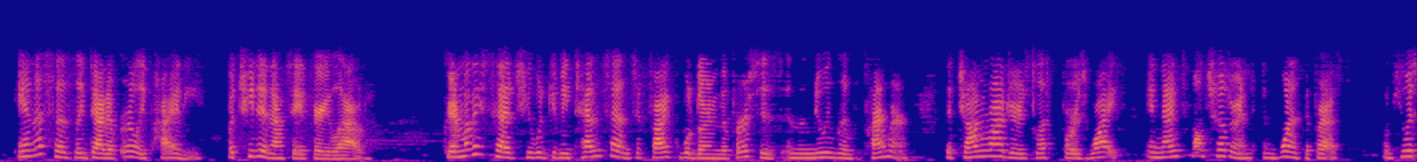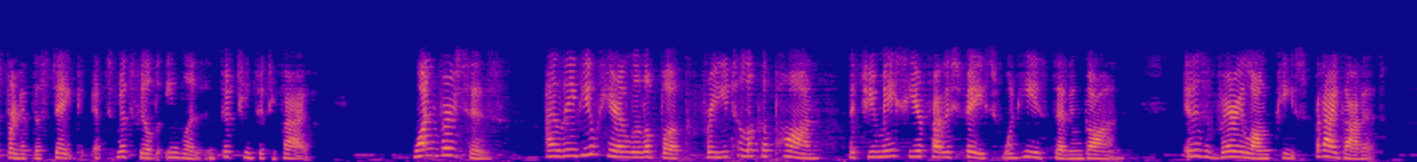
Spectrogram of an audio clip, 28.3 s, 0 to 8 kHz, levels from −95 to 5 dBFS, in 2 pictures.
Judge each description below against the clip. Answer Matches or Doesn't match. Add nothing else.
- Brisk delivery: Matches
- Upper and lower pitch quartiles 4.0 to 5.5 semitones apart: Matches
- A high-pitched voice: Matches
